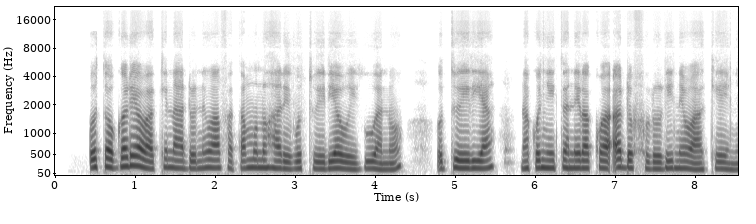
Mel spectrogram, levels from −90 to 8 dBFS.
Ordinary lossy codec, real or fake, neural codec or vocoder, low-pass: Opus, 32 kbps; fake; autoencoder, 48 kHz, 32 numbers a frame, DAC-VAE, trained on Japanese speech; 19.8 kHz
